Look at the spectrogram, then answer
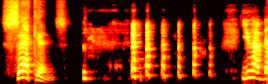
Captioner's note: laughter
